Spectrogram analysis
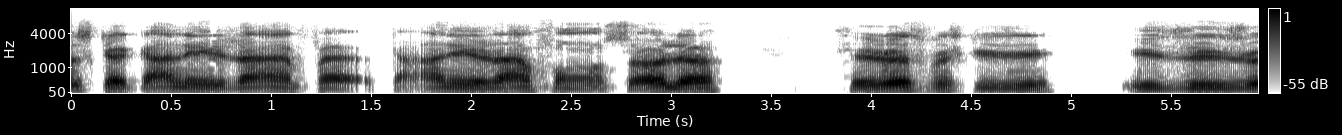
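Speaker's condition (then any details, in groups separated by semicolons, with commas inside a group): Neonatal cerebral palsy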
